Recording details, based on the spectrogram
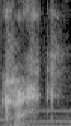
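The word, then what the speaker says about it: craic: As we say here, it's good crack. Not crack as in the drug. Crack as in C R A I C, which is fun in Irish.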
